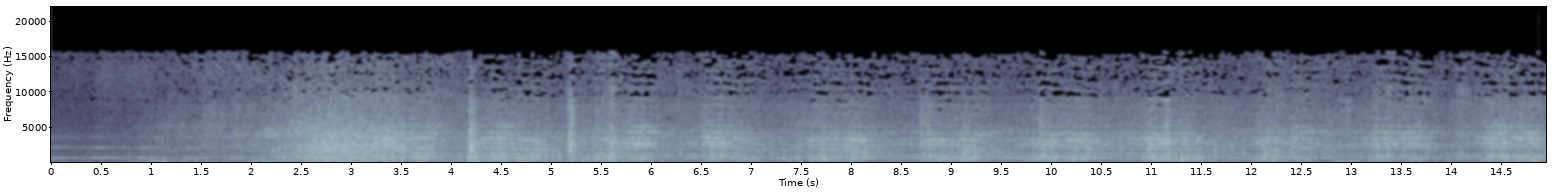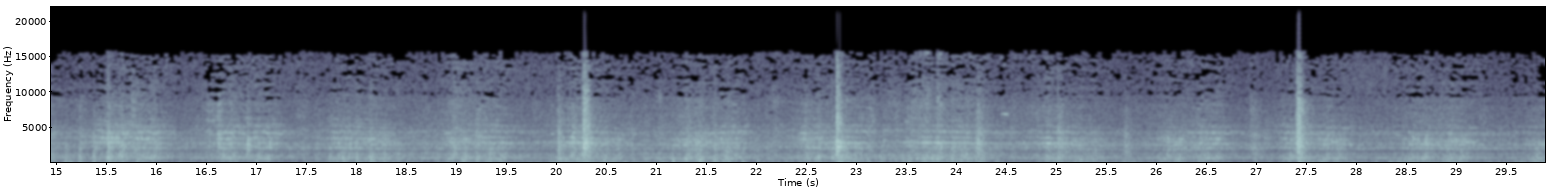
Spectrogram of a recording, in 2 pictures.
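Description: JR Freight container train passing close by behind an EF210 electric locomotive: wagon wheels clickety-clack over the rail joints in a steady repeating rhythm, with a few sharp metallic clanks, over strong wind buffeting the microphone.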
